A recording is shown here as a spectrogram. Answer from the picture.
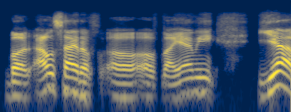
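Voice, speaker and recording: In a dry, close sound with no echo and a quiet background, a man with a Puerto Rican accent speaks in a bright, sharp tone. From Puerto Rico. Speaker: podcast host. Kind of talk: casual interview. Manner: halting, many fillers and repetitions.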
